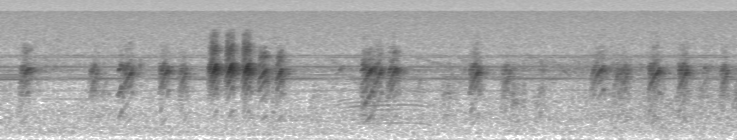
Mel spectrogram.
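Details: Long-eared owl nestlings being fed by their mother at a Missoula nest camera: scattered high, thin squeaks, with a loud rapid burst of four or five near the middle, then sparser chirps.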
